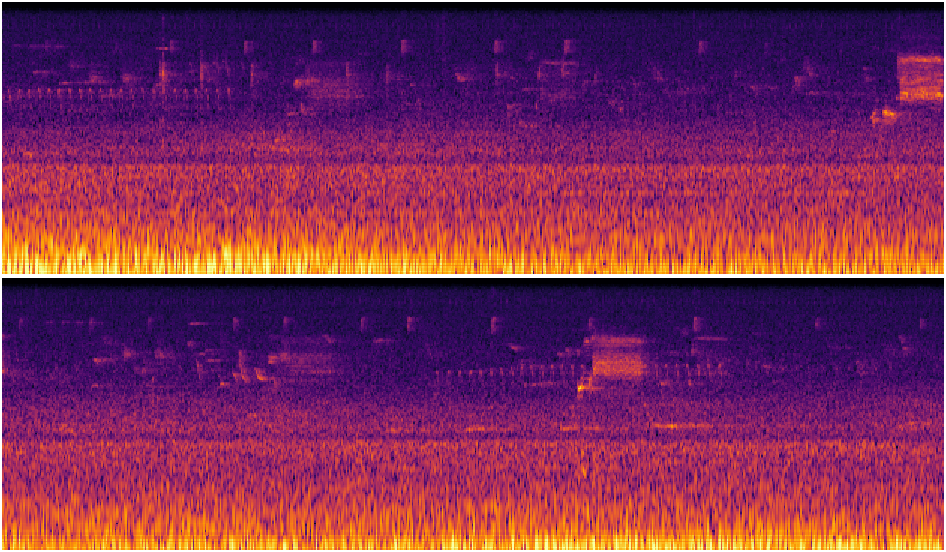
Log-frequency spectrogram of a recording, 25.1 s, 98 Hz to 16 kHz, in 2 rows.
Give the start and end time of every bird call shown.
[0.00, 3.43] Northern Flicker (Colaptes auratus)
[11.43, 12.73] Red-winged Blackbird (Agelaius phoeniceus)
[14.93, 16.53] Baltimore Oriole (Icterus galbula)
[18.23, 22.23] Northern Flicker (Colaptes auratus)
[19.93, 21.23] Red-winged Blackbird (Agelaius phoeniceus)

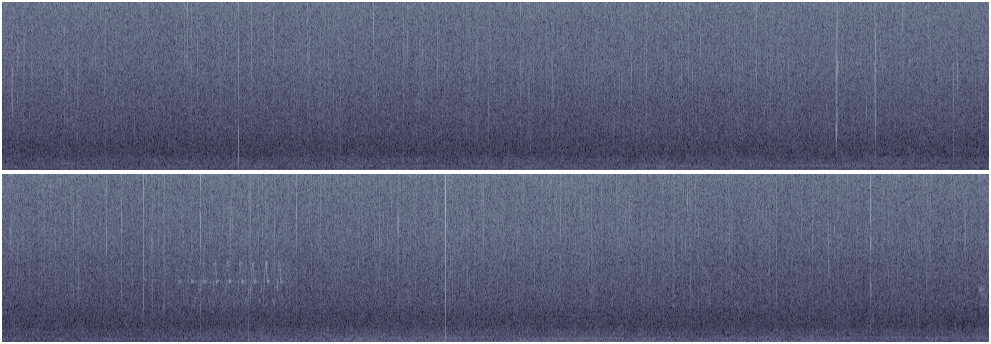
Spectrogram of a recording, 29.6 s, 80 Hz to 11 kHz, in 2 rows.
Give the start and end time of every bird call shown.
[17.41, 19.11] Hawaii Amakihi (Chlorodrepanis virens)

